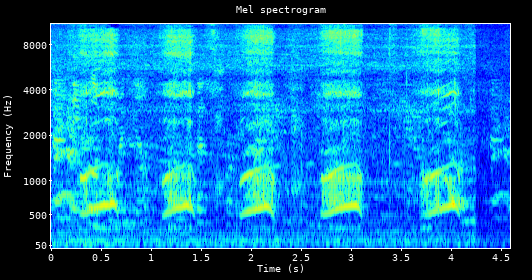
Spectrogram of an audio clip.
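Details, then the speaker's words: Teaching example of wheezing in an animal in respiratory distress: repeated high-pitched strained whistling breath sounds, about five in under five seconds, from air forced through a narrowed airway. "the lungs and bronchi this is an example of wheezing and that strained whistling asthmatic type of sound that occurs when air is being forced through a narrow airway like the trachea"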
